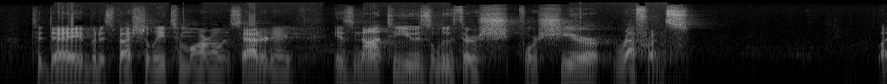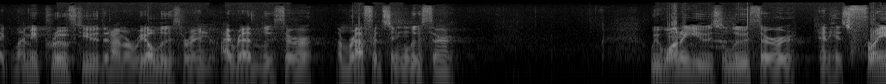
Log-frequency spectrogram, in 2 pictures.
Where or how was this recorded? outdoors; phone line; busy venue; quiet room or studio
busy venue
